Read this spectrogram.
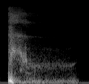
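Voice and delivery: sudden airy "pew" sound effect; quick blown noise for sudden movement; imitated whoosh. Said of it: "that arm went".

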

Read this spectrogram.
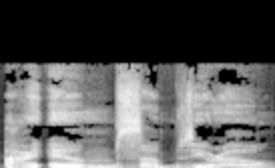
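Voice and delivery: slow, drawn-out hushed growl of a whisper; whispery Sub-Zero. Retold or imitated. Quoting a movie villain naming himself, slow whisper. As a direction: whisper it very slowly, self-announcing. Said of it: "and he goes".

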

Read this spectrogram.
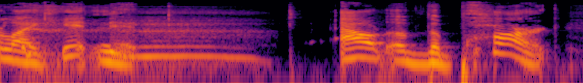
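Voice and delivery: ordinary talk

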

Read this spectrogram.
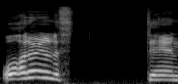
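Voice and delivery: slow, high, whiny; high whiny complaint. Acted. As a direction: stretch it out, complaining. Arguing about paying.

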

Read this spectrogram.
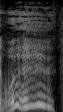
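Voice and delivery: mock-excited little whoop; playful woohoo. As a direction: let out a light, high-pitched woo-hoo. Mimics excitement at coffee coming.

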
